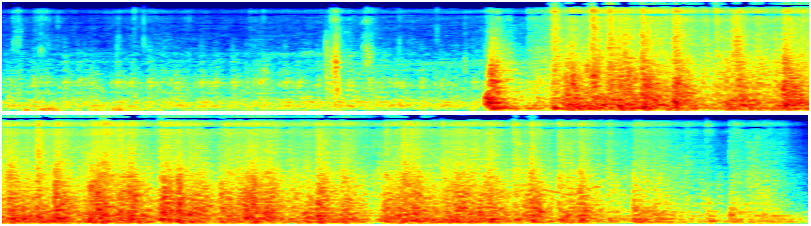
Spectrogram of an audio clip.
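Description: Washing machine loaded with heavy bricks, starting to spin: a sudden loud racket of rapid banging and rattling begins about two and a half seconds in as the drum slams the bricks around and the whole machine shakes and lurches, then it dies down near the end.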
